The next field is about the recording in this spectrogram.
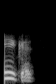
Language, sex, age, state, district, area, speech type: Bengali, female, 30-45, West Bengal, Kolkata, urban, conversation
